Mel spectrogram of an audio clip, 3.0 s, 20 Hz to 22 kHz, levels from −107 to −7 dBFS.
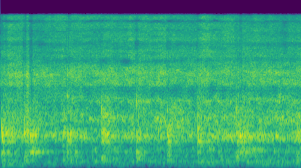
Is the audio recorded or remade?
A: remade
